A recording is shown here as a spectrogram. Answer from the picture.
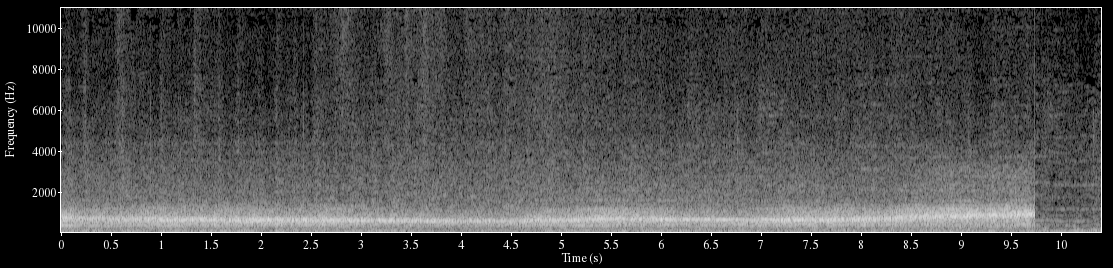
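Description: Tornado wind sound effect: a loud, steady rush of whirling wind with a whistling tone that wavers and rises slightly toward the end, then cuts off suddenly just before the end.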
